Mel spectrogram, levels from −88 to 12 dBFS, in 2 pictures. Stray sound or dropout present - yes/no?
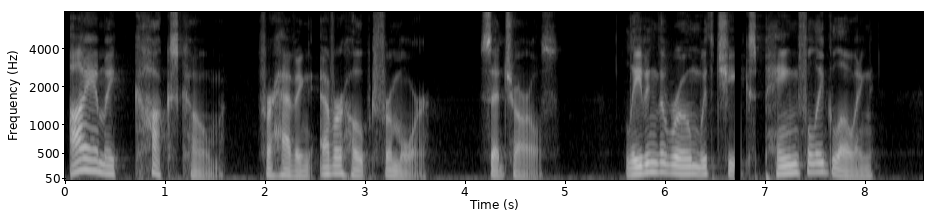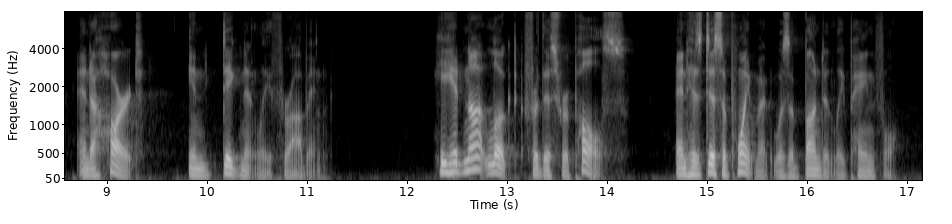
yes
